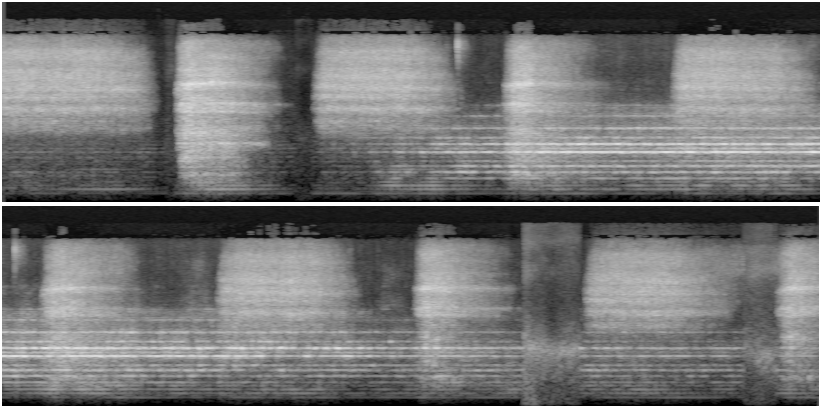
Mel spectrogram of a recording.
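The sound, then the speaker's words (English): A person doing a deep breathing exercise: a run of deep, steady breaths, each long inhale and exhale rushing with an airy hiss, repeating in an even rhythm with short pauses between, over a faint low hum. “Nice deep breathing.”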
